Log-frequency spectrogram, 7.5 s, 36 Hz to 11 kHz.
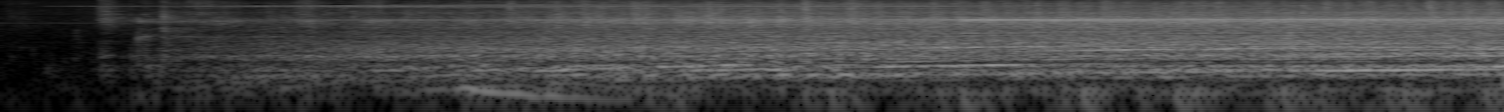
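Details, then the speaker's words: LeBlond 19-inch lathe with 5 hp motor after new motor bearings, fresh 30-weight gearbox oil and cleaning, run on a temporary 5 hp Allen-Bradley drive after perhaps ten years idle: spins up to a steady quiet hum with light gear whine and faint high tone. "after we read down the motor it's pretty quiet everything seems to work real good"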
